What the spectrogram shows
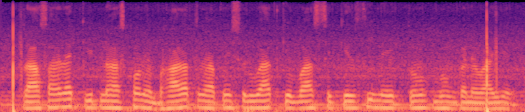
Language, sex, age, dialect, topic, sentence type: Hindi, male, 18-24, Awadhi Bundeli, agriculture, statement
